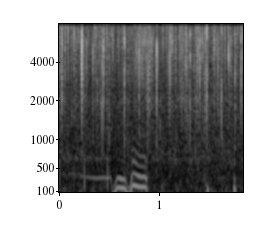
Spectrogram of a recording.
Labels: {"label": "biophony, cascading saw", "recorder": "SoundTrap 600 or HydroMoth"}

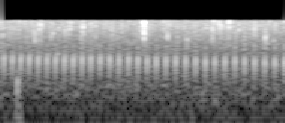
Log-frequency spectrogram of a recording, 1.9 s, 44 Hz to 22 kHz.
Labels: {"label": "biophony, rattle", "recorder": "SoundTrap 500"}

